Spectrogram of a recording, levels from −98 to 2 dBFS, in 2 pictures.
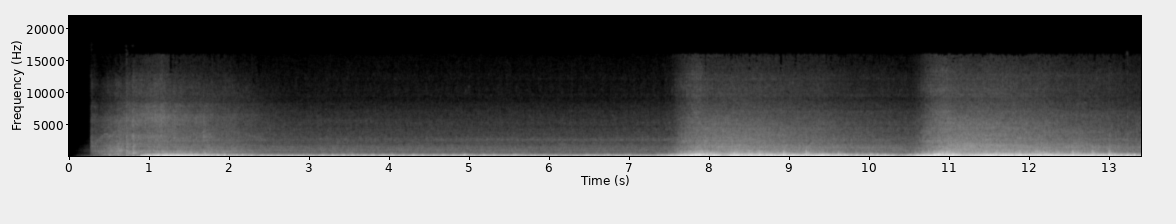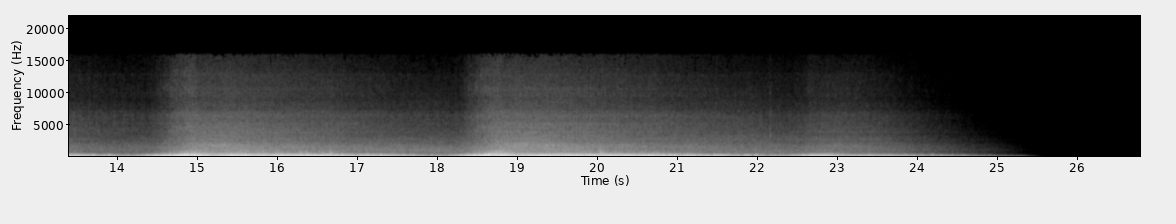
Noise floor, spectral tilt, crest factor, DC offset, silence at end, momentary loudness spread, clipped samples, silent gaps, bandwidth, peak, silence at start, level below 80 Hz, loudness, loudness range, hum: -64 dBFS; -9 dB/octave; 18 dB; under 0.1%; 2.2 s; 16 LU; under 0.1%; none; 7.8 kHz; -2 dBFS; 0.5 s; -32 dBFS; -20 LUFS; 13 LU; none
